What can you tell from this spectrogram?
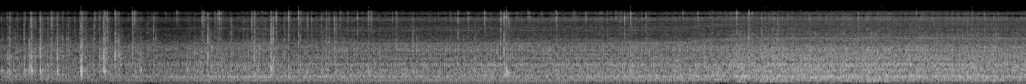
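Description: Countertop blender motor running, blending spinach and fruit into a smoothie. For the first couple of seconds, chunks clatter against the blades and jar. It then settles into a steady whir as the mix turns liquid.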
